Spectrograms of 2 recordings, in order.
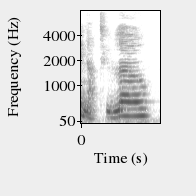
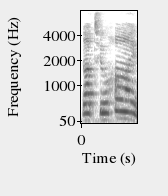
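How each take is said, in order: First: "not too low" dropped to a lower pitch, slow. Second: "not too high" lifted higher in pitch. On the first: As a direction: sink "low" down slowly. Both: Shown as a demonstration. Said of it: "an easy pitch".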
